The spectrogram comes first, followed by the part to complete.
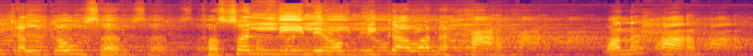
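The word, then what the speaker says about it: وانحر: ওয়ানহার, এই গলার ভেতর থেকে হেটা উচ্চারণ করবেন, ওয়ানহার।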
